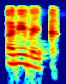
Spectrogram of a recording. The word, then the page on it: anaemic: Indian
